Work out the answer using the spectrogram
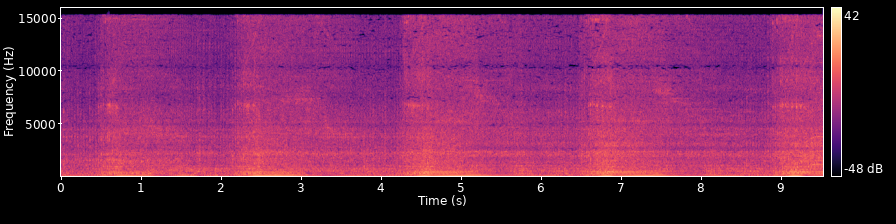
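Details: BMW X3 F25 engine revving up and settling in slow waves with a metallic rattle over the rise, consistent with timing chain noise.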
